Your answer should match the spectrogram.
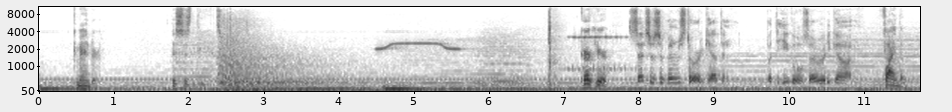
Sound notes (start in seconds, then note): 4.4 bosun whistle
